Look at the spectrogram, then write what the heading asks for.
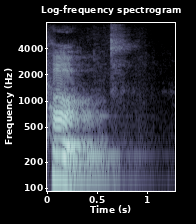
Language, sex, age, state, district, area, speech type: Odia, male, 60+, Odisha, Puri, urban, read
